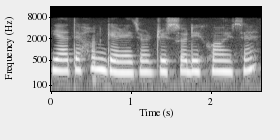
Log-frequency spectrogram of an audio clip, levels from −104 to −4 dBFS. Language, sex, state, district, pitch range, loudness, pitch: Assamese, female, Assam, Kamrup Metropolitan, 240-265 Hz, -13 LUFS, 245 Hz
